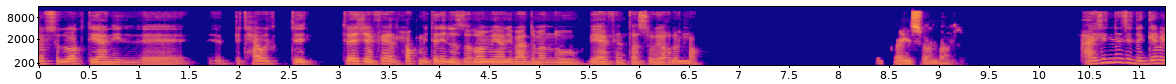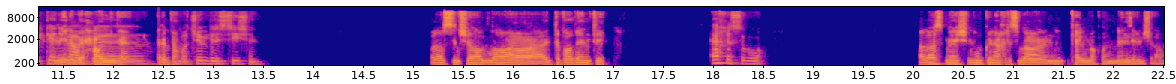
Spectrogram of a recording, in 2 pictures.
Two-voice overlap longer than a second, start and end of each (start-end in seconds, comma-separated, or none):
11.3-12.7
